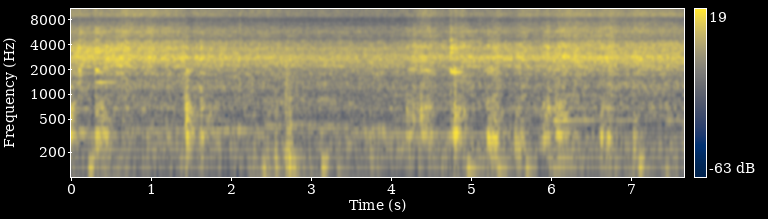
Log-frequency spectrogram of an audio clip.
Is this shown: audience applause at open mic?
no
